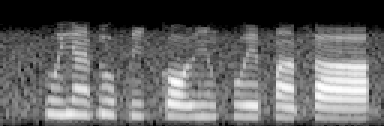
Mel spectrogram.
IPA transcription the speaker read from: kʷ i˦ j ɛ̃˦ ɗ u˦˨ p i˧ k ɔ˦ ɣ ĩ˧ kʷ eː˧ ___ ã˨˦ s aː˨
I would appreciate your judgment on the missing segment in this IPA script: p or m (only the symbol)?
p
